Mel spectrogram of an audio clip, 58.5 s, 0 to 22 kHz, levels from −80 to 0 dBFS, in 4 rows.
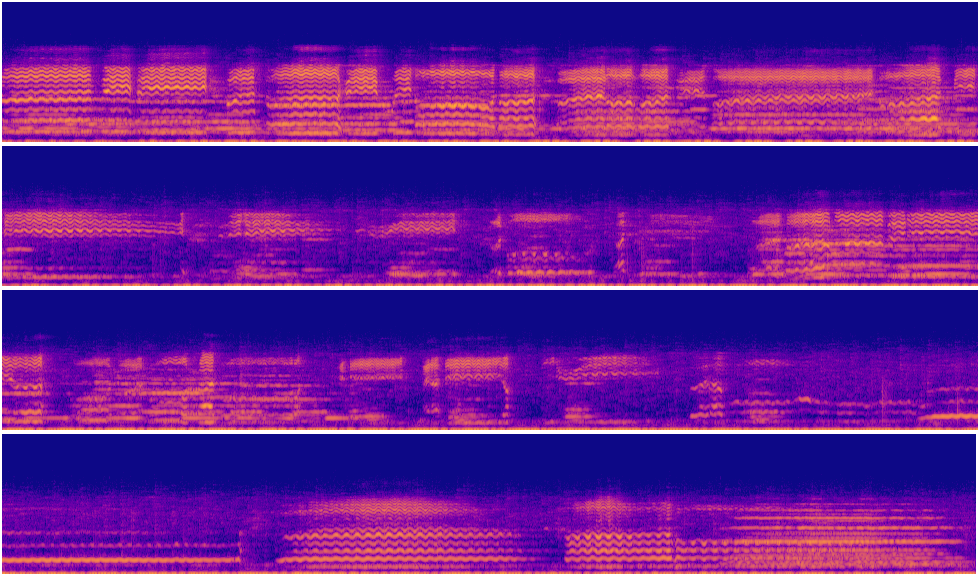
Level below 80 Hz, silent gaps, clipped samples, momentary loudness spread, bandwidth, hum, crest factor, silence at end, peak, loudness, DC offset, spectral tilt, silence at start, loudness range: -34 dBFS; none; under 0.1%; 21 LU; 6.2 kHz; none; 18 dB; 0 s; -4 dBFS; -22 LUFS; under 0.1%; -4 dB/octave; 0 s; 15 LU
